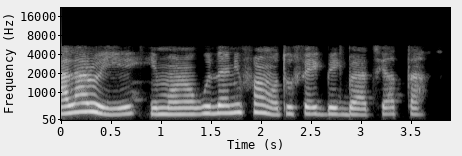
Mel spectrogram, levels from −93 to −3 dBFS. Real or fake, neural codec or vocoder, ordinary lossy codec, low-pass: fake; codec, 16 kHz in and 24 kHz out, 1 kbps, XY-Tokenizer; none; 5.4 kHz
